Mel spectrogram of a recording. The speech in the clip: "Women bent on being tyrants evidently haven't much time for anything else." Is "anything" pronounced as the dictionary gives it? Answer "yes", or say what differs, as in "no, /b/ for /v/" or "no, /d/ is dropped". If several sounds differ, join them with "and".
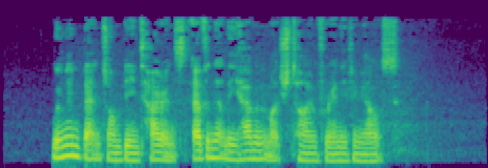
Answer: yes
